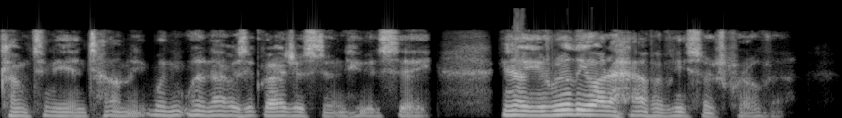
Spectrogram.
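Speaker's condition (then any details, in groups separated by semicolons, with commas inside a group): Parkinson's; needs to move about while filmed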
